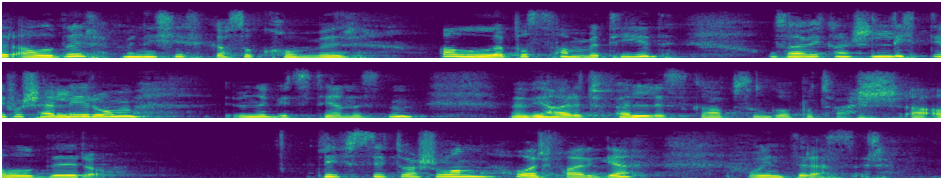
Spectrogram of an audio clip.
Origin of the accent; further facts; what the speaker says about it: Kristiansand, Agder, Norway; accent: Hannevikåsen dialect; for jeg kommer fra Hannevikåsen. Jeg har den veldig særegne Hannevikåsen-dialekten, som dere hører. Men altså kristiansander, og har gått på Oksvik videregående, og brukt mye ungdomstiden min på Flekkerøya, faktisk.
